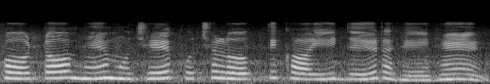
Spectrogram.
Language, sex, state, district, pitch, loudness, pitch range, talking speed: Hindi, female, Madhya Pradesh, Katni, 270 Hz, -14 LUFS, 245-285 Hz, 110 wpm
